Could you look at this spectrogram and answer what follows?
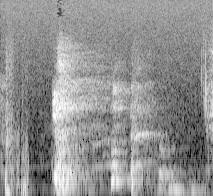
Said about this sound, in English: Excuse me, cough break.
